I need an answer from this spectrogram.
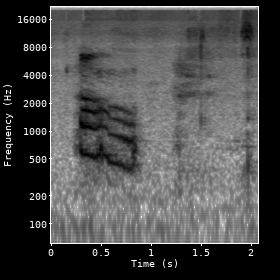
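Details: Drowsy female cat carried around indoors utters a single clear, steady meow of about half a second that sounds like a baby, followed by quiet room noise and faint handling sounds.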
